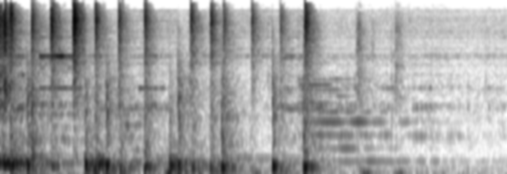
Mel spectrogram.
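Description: Improvised band music on drum kit, bass and synth winding down. The drum strokes thin out and fade over about five seconds, leaving a faint low held tone.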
